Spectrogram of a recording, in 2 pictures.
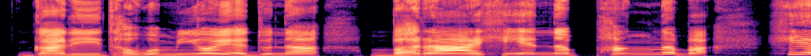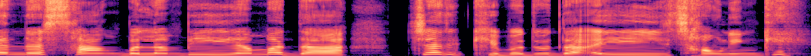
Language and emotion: Manipuri, angry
